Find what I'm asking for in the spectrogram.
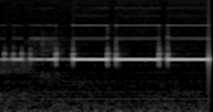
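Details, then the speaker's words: Mr Heater tank-top propane heater that won't stay lit, tip-over switch (ball-bearing type) on a continuity test: lightly moving the wire makes the meter tone stutter and drop out on a millivolt circuit, showing intermittent switch contact. "I'm just lightly moving that wire and that that'll definitely be enough to mess it up cuz we're talking Mill volts here"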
